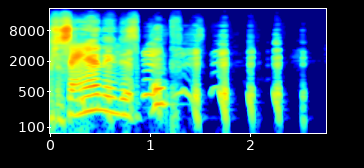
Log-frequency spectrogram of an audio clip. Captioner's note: laughing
